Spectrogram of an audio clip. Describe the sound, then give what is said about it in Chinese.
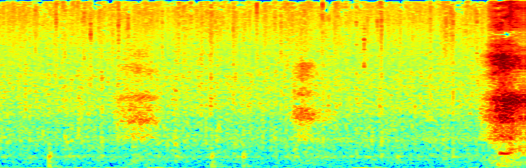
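A breathy yawn swells up at the end after a couple of softer breaths, finishing in a loud airy exhale against a quiet background. “没有，就打哈欠，没有睡着。”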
